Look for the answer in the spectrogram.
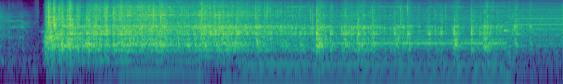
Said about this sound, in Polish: Wrzucamy wszystko do blendera. Ciecierzycę. No i teraz będzie chwila hałasu.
